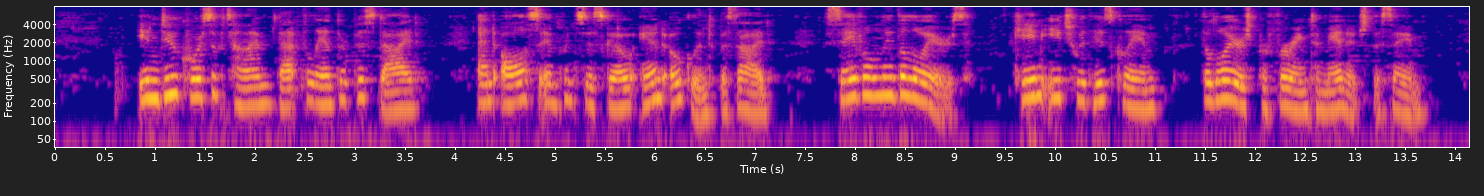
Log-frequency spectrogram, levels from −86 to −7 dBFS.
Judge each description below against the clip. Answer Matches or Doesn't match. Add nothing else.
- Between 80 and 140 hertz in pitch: Doesn't match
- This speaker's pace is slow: Matches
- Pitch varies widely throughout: Matches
